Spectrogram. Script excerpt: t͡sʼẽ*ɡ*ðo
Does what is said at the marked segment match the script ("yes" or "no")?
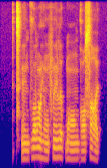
yes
